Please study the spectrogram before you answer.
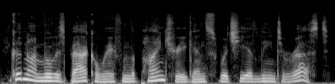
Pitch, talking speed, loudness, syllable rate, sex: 150 Hz, 320 wpm, -17 LUFS, 6.5 syllables/s, male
